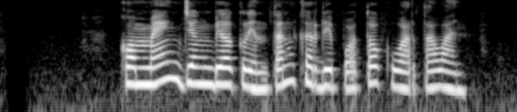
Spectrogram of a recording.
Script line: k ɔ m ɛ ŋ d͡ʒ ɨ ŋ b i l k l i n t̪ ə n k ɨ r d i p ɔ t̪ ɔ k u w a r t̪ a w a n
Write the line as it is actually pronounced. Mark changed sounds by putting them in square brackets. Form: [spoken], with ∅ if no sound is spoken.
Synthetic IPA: k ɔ m ɛ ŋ d͡ʒ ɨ ŋ b i l k l i n t̪ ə n k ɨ r d i p ɔ t̪ ɔ k u w a r t̪ a w a n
